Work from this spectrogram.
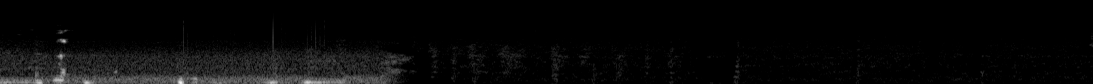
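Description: From 1.84 s to 3.35 s the speech carries a filter restarted on every block: the filter discards its memory at each block boundary and begins again from silence, so every block opens with a small transient. This is heard as a rough buzz at about 23.4 Hz that rises and falls with the speech level, which fits a 2048-sample block. A spectrogram shows evenly spaced vertical lines, and the waveform shows regular tiny spikes.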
